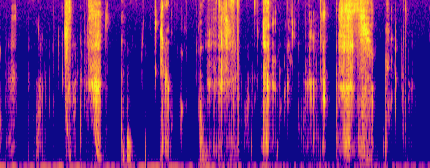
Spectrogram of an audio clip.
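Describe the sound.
Crunchy food is chewed in many quick, irregular bites, each giving a faint, crisp crackle with small scraping noises between them.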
